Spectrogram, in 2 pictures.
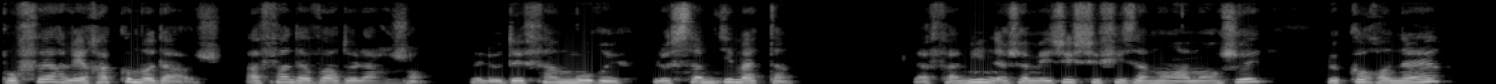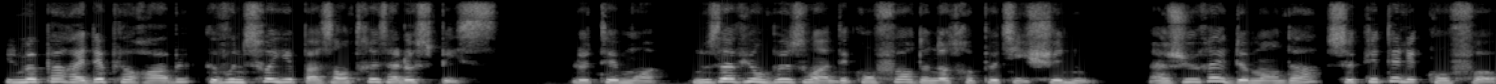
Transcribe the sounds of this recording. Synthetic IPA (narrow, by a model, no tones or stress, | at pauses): puʁfɛʁleʁakɔmɔd̪aʒ | a̰fɛ̃d̪avwaʁd̪əlaʁʒɑ̰̃ | mɛləd̪efɛ̃muʁyləsamd̪imat̪ɛ̃ | lafamijnaʒamɛzysyfizamɑ̃amɑ̃ʒe | ləkɔʁɔnɛːʁ | ilməpaʁɛd̪eplɔʁablkəvunəswajepazɑ̃t̪χezalɔspis | lət̪emwɛ̃ | nuzavjɔ̃bəzwɛ̃d̪ekɔ̃fɔʁd̪ənɔt̪χəpət̪iʃenu | ɛ̃ʒyʁed̪əmɑ̃d̪asəket̪ɛlekɔ̃fɔːʁ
